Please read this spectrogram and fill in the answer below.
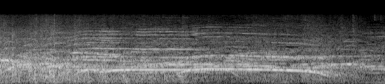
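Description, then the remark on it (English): A loud crowd erupts in rising, sustained cries of excitement as thousands of lined-up cereal boxes come down, many voices overlapping in a continuous roar that swells and holds for several seconds before easing slightly at the end. From a 2021 TMJ4 News story. “they had lined up thousands of cereal boxes”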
